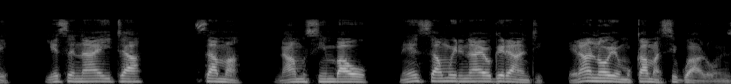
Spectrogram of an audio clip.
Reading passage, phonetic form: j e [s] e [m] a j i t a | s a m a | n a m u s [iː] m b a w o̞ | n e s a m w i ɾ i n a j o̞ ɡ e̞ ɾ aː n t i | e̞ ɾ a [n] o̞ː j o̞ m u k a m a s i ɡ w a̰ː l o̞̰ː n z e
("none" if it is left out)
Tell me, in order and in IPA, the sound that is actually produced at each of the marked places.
s, n, iː, n

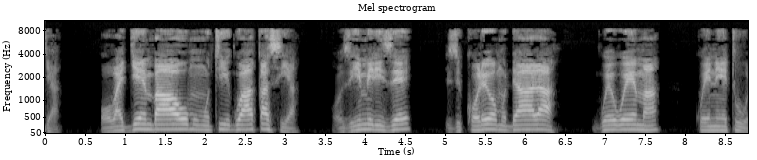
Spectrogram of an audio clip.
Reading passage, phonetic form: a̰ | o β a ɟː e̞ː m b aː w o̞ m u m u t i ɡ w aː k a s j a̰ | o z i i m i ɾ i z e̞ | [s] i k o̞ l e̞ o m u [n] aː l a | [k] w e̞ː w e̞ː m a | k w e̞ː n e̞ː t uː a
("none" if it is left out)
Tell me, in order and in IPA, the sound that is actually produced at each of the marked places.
z, d, ɡ

